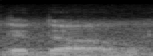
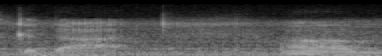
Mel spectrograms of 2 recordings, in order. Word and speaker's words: Gadot: Gal Gadot, and it is pronounced Gadot, not Gadot, it's Gadot.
